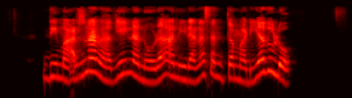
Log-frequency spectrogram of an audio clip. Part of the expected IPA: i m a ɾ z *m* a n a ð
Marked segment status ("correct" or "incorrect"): incorrect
